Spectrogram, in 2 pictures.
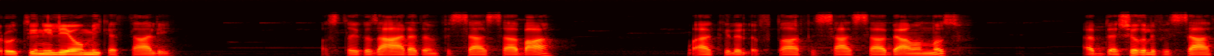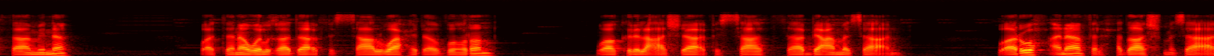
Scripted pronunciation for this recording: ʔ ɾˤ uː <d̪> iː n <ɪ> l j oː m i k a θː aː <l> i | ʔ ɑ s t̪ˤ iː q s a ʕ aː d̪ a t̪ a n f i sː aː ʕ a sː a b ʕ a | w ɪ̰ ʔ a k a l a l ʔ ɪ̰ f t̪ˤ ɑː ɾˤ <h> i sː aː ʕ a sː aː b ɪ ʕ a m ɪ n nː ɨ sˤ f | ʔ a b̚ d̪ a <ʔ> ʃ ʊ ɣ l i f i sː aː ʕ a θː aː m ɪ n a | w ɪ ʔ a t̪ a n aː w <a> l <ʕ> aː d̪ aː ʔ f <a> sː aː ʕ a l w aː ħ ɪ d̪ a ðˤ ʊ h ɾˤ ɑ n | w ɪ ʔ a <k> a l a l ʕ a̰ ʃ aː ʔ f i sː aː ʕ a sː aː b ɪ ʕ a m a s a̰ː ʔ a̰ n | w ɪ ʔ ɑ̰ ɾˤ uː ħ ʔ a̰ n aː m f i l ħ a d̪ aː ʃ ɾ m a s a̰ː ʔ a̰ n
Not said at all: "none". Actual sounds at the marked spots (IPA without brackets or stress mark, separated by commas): t̪, i, l, f, ʔ, a, ɣ, i, k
